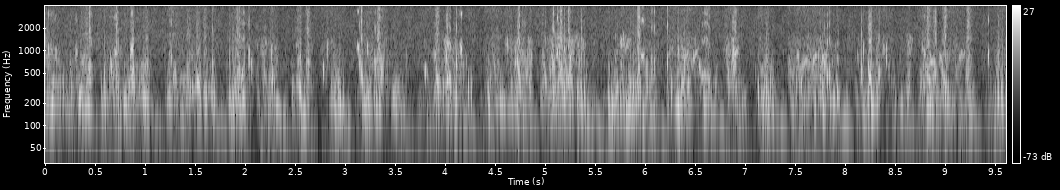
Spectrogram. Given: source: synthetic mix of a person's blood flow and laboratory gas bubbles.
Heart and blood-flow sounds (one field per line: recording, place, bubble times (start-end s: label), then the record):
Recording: Doppler ultrasound of blood flow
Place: precordium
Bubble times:
0.00-0.51 s: bubbles
0.53-1.06 s: bubbles
1.19-1.72 s: bubbles
1.81-2.34 s: bubbles
2.46-2.69 s: bubbles
2.75-3.02 s: bubbles
3.09-3.63 s: bubbles
3.77-4.30 s: bubbles
4.38-4.89 s: bubbles
4.95-5.46 s: bubbles
5.61-6.15 s: bubbles
6.18-6.74 s: bubbles
6.78-6.96 s: bubbles
7.09-7.33 s: bubbles
7.42-7.98 s: bubbles
8.09-8.48 s: bubbles
8.61-8.69 s: bubbles
8.73-9.30 s: bubbles
9.41-9.62 s: bubbles
From the record:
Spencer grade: 3 (all of the cardiac periods contain showers or single bubble signals, but not dominating or overriding the cardiac motion signals)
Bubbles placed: anywhere in the cardiac cycle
